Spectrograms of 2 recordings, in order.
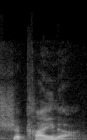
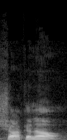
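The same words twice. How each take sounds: First: The word is said with an American-style pronunciation. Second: The word is said with its original, non-American pronunciation. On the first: The speaker calls it wrong. "The American bastardization of it is Shekinah" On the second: The speaker calls it right. "but it's actually pronounced Shekinah"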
